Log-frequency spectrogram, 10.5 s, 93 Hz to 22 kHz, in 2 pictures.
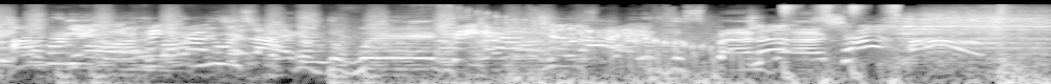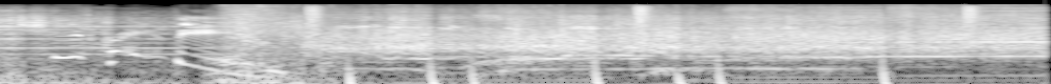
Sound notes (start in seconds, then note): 6.4 logo whooshing; 6.7 crowd raving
